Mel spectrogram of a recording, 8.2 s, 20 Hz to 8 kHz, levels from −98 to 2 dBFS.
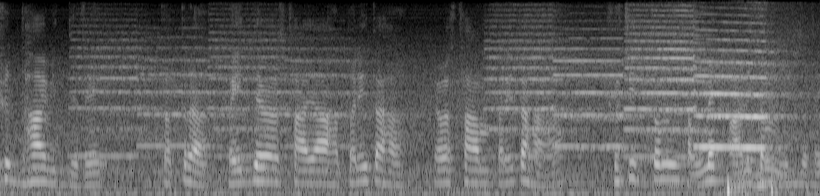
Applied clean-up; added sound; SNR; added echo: none; Motor vehicle (road) / Siren; 0 dB; none.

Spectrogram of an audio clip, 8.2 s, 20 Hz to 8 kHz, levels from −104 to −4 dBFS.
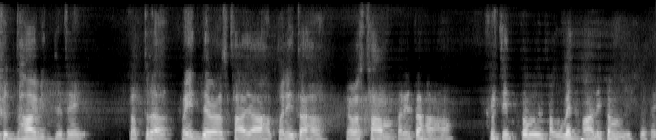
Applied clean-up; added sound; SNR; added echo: neural mask model Resemble Enhance denoiser.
